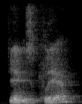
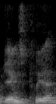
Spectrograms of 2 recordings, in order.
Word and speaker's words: Clear: learning new habits and I would definitely recommend James Clare or James Clear I think it's pronounced he's the author of atomic habits and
